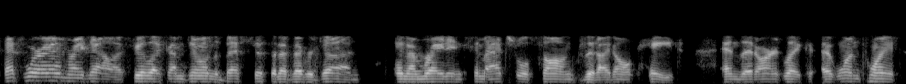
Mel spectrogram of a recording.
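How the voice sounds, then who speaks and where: Hosting a laid-back podcast, a man in his thirties talks at normal speed with a medium-pitched, steady, smooth voice. He laughs a lot, pokes fun at himself, and swears freely, all captured in dry, tinny, phone-like audio.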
